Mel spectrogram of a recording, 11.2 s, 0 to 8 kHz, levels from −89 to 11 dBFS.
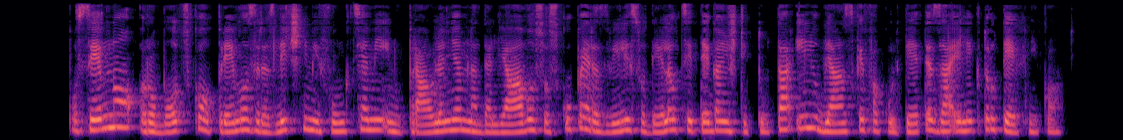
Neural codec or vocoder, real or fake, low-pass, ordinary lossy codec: none; real; 7.2 kHz; AAC, 32 kbps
